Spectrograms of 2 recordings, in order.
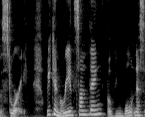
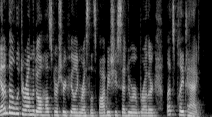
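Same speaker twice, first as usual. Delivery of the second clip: rushed, much too fast reading; 3 semitones higher, 3 dB louder than usual. Showing what reading a story aloud too fast sounds like: reading much too fast. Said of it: "what it looks like when I try to read too fast".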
